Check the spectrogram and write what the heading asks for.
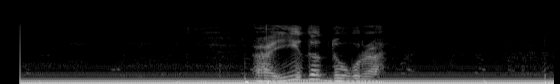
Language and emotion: Russian, neutral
